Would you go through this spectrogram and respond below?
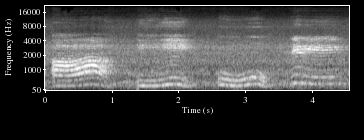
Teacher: ऐसे स्वर जिनके उच्चारण में ह्रस्व स्वरों की अपेक्षा 2 गुना समय लगता है दीर्घ स्वर कहलाते हैं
